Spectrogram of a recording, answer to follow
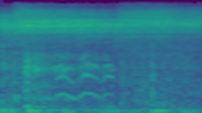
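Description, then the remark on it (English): People imitate snakes with a steady, sibilant hiss that runs unbroken through the whole moment, loud, with a short warbling vocal sound rising briefly in the middle. “We're snakes.”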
